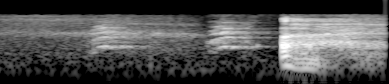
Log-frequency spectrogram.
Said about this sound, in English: We're doing this during the day here, so my mom just walked in from work and the dog is going nuts. So I'm sorry if you're hearing that.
